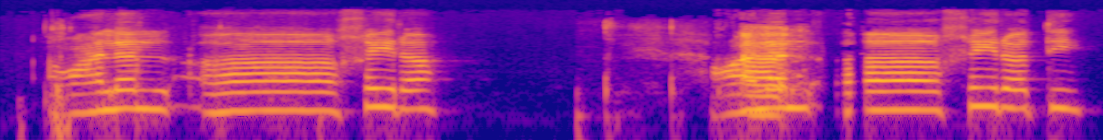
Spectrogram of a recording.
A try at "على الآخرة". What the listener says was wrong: على الآخرة. Just make the ra a little bit thicker when you read it.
